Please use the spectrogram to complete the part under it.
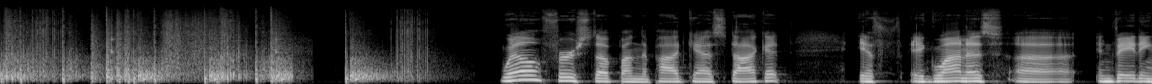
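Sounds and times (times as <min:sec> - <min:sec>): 
fireworks exploding in sharp cracks and booming bursts: 0:00.0 - 0:04.6
speech: 0:05.0 - 0:07.9, 0:08.6 - 0:11.5.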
